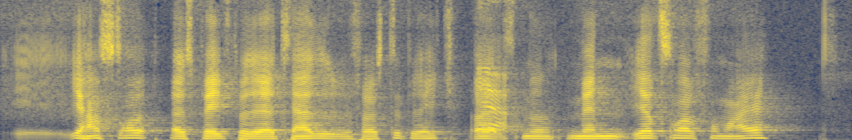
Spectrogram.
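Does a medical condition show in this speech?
Yes: muscular dystrophy (muskelsvind); hereditary, recessive, both parents carry gene fault, has helper, does not eat neatly.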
